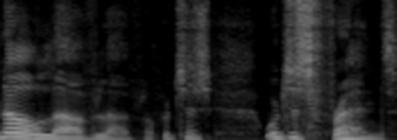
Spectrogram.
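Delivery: put-on English accent. Retelling a man's answer about whether she was his girlfriend, imitating an English accent. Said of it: "Had an English accent".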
